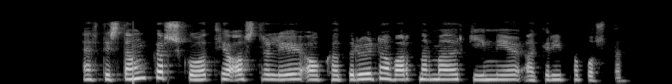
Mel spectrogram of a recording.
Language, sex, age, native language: Icelandic, female, 30-39, Icelandic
